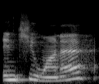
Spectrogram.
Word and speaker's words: Nchi.wana: of my business is inchiwana and you pronounce that pronounce that inch like a measuring inch in chiwana and that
